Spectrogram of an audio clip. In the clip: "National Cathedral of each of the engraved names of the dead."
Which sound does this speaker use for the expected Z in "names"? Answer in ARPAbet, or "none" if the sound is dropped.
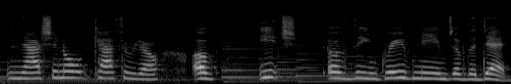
Z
